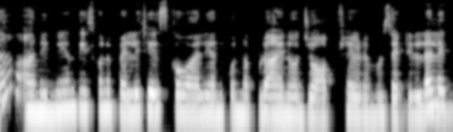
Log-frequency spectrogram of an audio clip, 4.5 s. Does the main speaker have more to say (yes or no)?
yes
